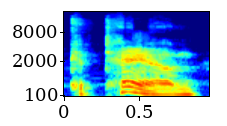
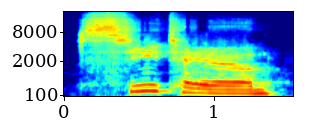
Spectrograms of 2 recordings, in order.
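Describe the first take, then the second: First: The name begins with a hard K sound. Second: The name begins with a soft S sound. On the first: This is the official way to say the name. "not ever the one they go with officially" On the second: This is a fan way of saying the name. "Alternate pronunciation of Catan is Cetan or Satan. Those are fan pronunciations"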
